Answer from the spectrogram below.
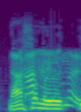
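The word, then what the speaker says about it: Nachamu (נחמו): Nachamu. Yeah, right. So just divide it into three. Na, and then the C-H-A, Cha, and then M-U, Mu. Nachamu, and the accent is on the last syllable.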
